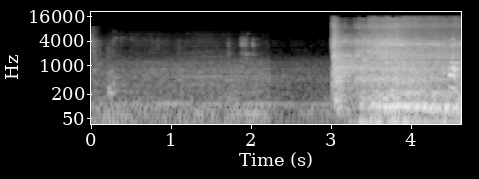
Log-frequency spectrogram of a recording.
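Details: 1988 Fox-body Mustang revival after building a new fuel system and fixing leaks: quiet low turning, then the engine suddenly catches and climbs to a rough, rising rumble as it fires; normal engine start.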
